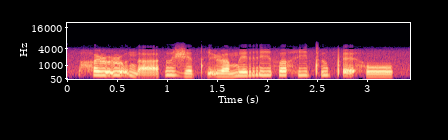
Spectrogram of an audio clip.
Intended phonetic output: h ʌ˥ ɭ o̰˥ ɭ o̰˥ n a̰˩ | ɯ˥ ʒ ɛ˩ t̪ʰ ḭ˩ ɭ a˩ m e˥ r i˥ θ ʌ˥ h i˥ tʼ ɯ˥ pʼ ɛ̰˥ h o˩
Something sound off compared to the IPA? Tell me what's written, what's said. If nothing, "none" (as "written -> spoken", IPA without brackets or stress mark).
none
